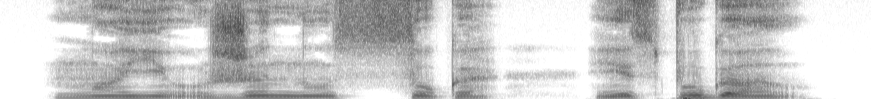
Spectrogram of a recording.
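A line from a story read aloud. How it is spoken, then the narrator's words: Hoarse. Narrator (Russian): Прохрипел Эмиль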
